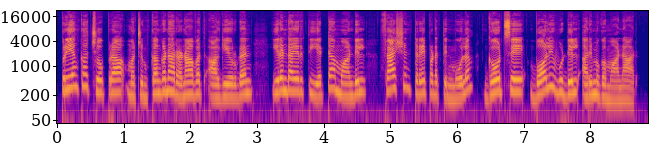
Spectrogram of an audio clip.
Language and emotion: Tamil, neutral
